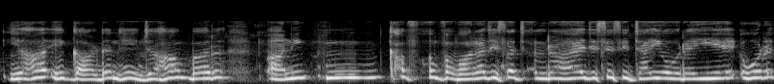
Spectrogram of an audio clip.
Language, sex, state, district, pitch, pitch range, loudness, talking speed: Hindi, female, Delhi, New Delhi, 285 Hz, 260-310 Hz, -11 LUFS, 160 wpm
